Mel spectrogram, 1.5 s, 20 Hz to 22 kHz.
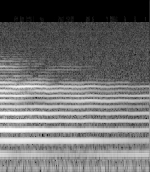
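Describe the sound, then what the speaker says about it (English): A single sustained E note rings out on an Ibanez PGM 700 electric guitar. It is a clean, steady tone with rich overtones that decays slowly over about a second and a half, with no other sounds. "I'm going to give you a special note here on the fabulous Ibanez PGM 700 guitar"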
